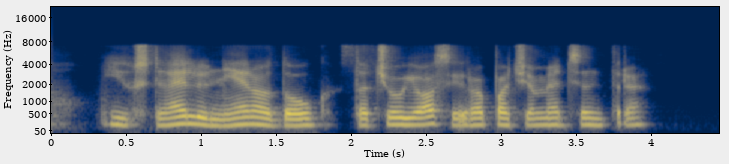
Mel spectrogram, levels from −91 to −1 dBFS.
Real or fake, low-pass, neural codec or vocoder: fake; 7.2 kHz; codec, 16 kHz, about 1 kbps, DyCAST, with the encoder's durations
